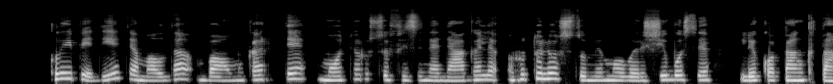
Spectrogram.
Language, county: Lithuanian, Vilnius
